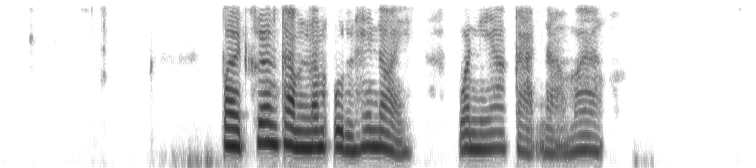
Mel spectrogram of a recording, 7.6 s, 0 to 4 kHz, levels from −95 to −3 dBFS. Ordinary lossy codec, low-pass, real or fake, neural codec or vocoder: none; 3.6 kHz; fake; codec, 16 kHz, 8 kbps, FreqCodec, smaller model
